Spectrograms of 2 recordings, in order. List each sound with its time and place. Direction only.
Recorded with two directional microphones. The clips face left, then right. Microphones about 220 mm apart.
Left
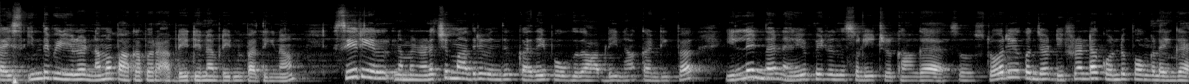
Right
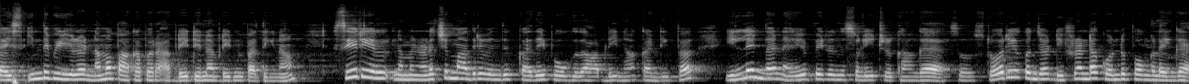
0.0 s a woman's voice: 35° right (ahead or behind)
